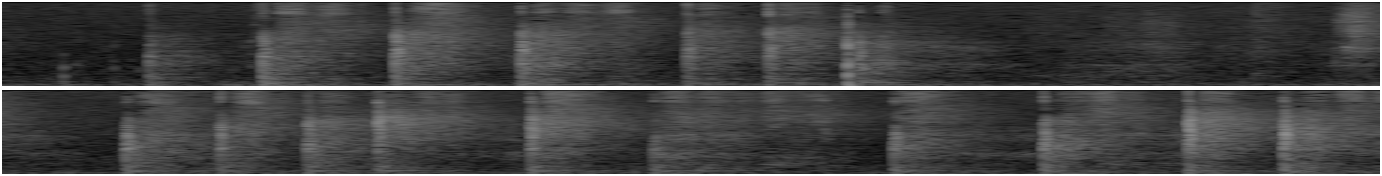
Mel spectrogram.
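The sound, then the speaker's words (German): Writing strokes being made during a mathematics lecture: a quiet, rapid series of many short scratchy rasps with brief pauses between bursts, heard alone. “Ja, also jetzt schreibe ich da auch einen Strich.”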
